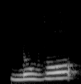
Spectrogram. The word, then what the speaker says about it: nouveau: Nouveau is new. OU gives you the O sound, and this is O sound. So, nouveau.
